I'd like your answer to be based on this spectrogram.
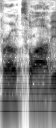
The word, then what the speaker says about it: Wrocław: You say it Wrocław. You have to the V. It's with a V. Yeah. – Okay, there's no chance I was going to get that then. – Wrocław.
